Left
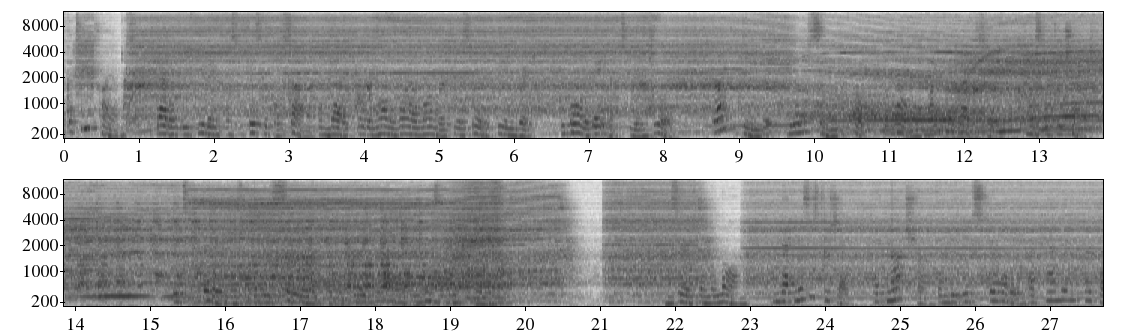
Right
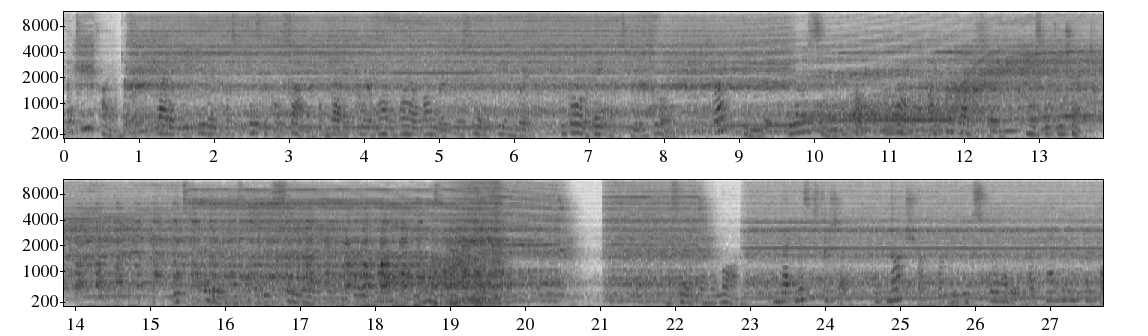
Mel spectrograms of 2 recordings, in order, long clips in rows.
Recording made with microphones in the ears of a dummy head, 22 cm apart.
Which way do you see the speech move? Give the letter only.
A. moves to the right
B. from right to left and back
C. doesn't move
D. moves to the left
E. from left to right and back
C.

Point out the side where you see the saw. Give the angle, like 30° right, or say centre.
50° right.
